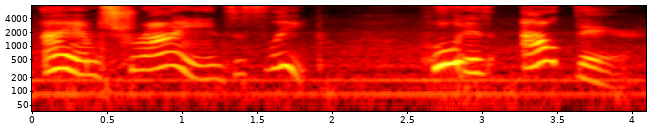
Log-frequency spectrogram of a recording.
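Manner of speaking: high, slow irritated call; grumble, woken from sleep; annoyed wolf. Acted. Wolf woken by noises, slow annoyed call. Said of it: "sat up and said".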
